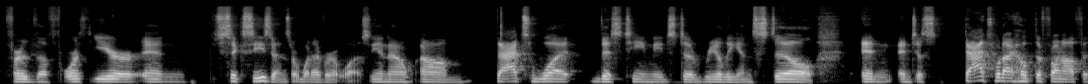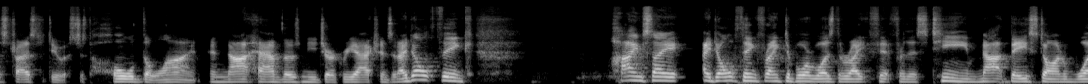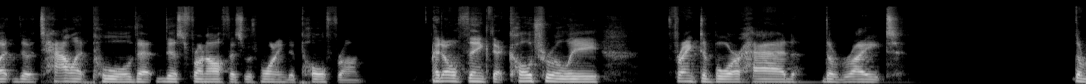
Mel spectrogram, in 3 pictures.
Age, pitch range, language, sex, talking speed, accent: 30-49, 120-140 Hz, English, male, 165 wpm, American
